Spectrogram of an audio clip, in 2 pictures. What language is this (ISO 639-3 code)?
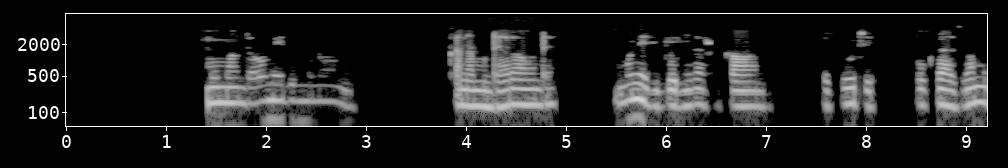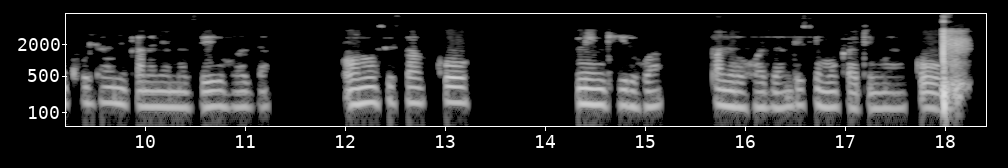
ndc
